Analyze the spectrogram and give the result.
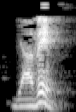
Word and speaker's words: Yahvé: Pero ¿cuál es la pronunciación más exacta del hebreo? En lugar de Jehová, ¿cuál es? Yahvé, ¿verdad? Yahvé es el Dios de pacto, el Dios que se reveló a Moisés.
